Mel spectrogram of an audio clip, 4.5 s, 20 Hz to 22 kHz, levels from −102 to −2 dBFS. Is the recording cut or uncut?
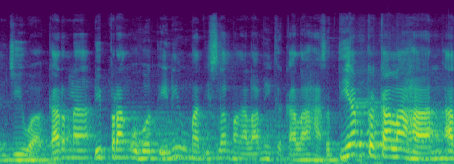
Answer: cut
